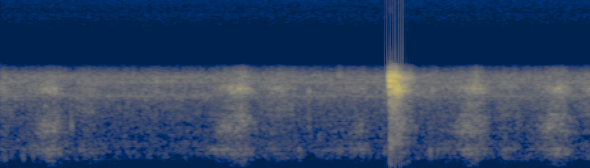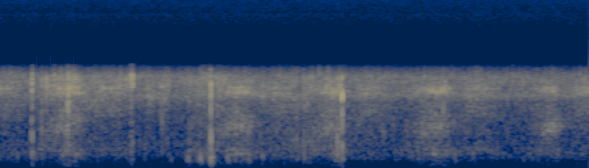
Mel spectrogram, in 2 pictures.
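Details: Sleeping Saint Bernard dog with steady, rhythmic rattling breaths about once a second and a sharp snort partway through; snoring.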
